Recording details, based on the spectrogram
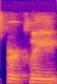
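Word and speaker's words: Berklee: same College as you Berkeley College is that how you pronounce it righty yeah like Berkeley California it's Berkeley Boston but it's spelled differently yeah ties um and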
